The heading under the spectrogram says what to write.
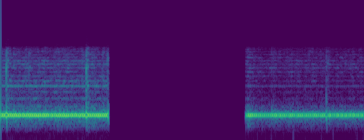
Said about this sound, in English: So let me get my phone and give her a call.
